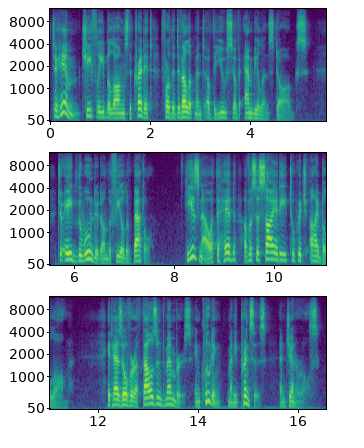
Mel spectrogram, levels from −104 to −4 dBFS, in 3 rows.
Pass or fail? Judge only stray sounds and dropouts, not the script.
pass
